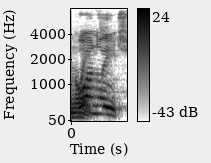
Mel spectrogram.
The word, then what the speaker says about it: Boa noite: You pronounce that Yeah. bonnoit, Boa bonnoit, noite. Boa Boa noite.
